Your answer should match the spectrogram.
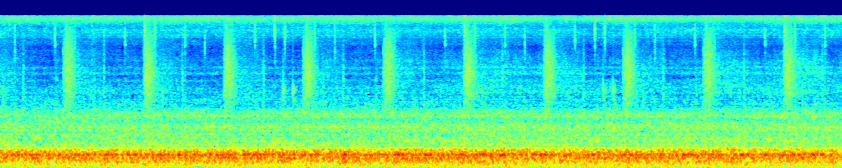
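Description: Propane-fired smelting furnace burner running flat out with a steady, deep roar. Irregular light ticks sound over it every second or so.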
